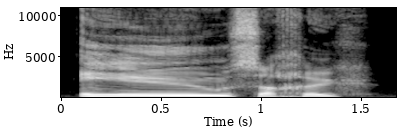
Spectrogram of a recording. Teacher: there is no N sound, no English N here. We see two N's and we think there must be, but there's not.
